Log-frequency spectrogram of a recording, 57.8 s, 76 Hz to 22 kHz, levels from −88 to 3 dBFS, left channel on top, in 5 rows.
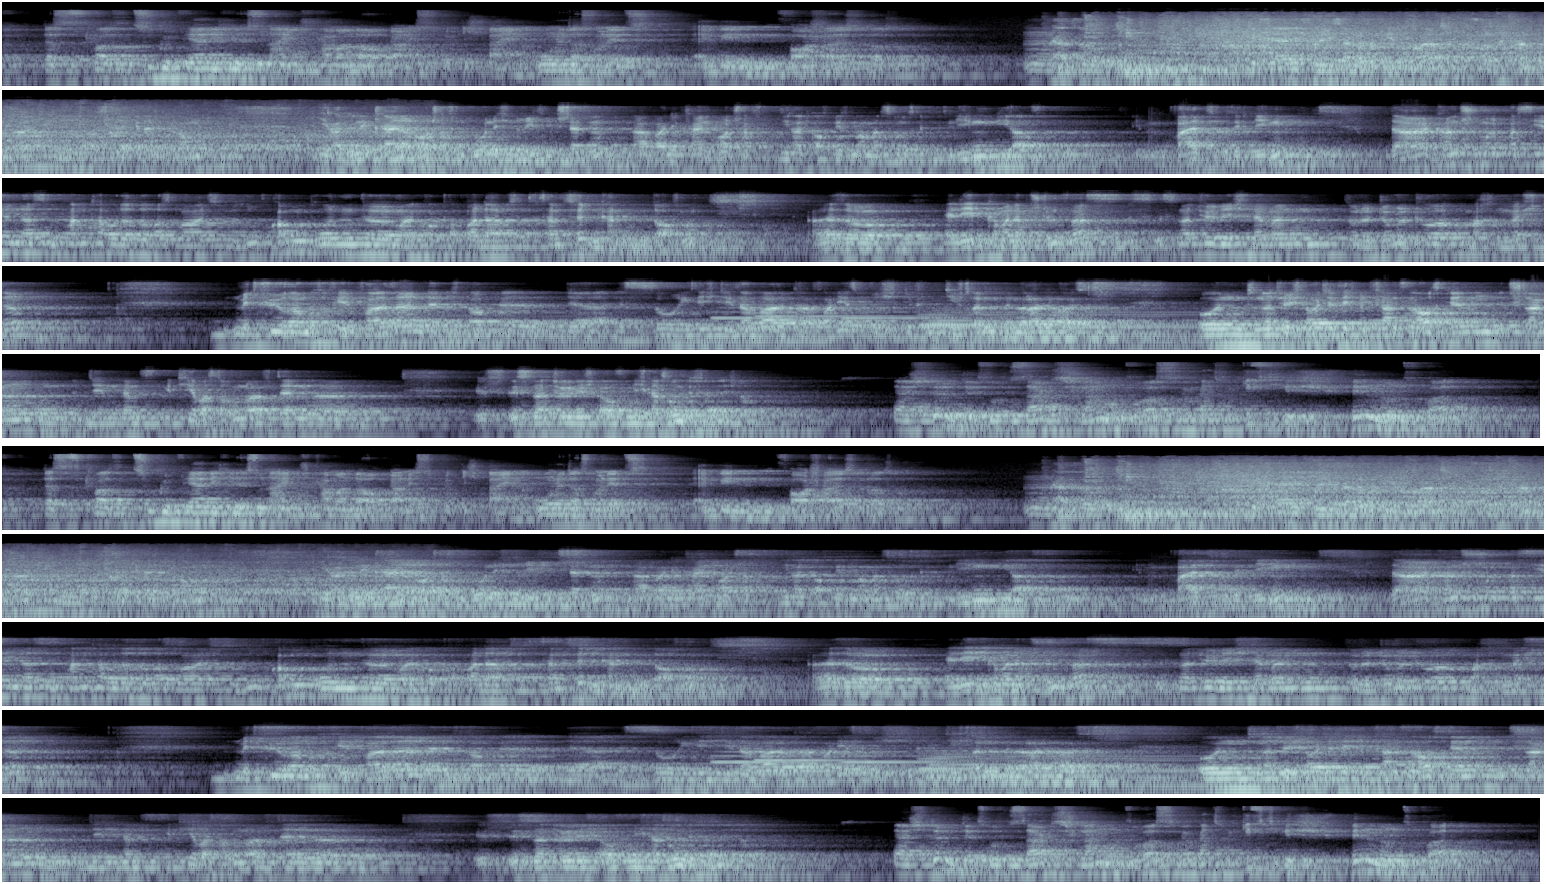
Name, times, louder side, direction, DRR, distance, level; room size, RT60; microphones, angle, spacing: voice 1, 0.3-4.9 5.2-6.8 52.9-57.1, equal, 25° right, 1 dB, 3.5 m, -25 dB
voice 2, 7.7-8.6 9.0-19.7 20.0-29.8 30.2-34.9 35.6-36.0 36.3-48.9 49.3-51.9, left 2 dB, 75° left, 1 dB, 4.2 m, -23 dB
sound 1, 7.8-14.8, left 1 dB, 10° left, 1.9 m, -23 dB
sound 2, 37.6-45.9, right 1 dB, 85° right, 2.5 m, -30 dB
21.5 x 16.0 x 9.9 m, 2.3 s
head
